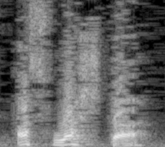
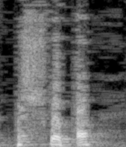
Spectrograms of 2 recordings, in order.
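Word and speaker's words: Aśvattha: The majority of people make a mistake when chanting Ashwatha. They chant it as Aswashta. It should be pronounced as Ashwatha and not Ashwashta.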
